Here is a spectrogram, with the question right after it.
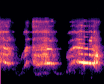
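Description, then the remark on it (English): A voice imitates a shrill, wavering bat screech as the bat falls to the ground, in three strained bursts over about two seconds, fairly loud, with short gaps between cries and no other talking. “The bat falls to the ground screeching.”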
